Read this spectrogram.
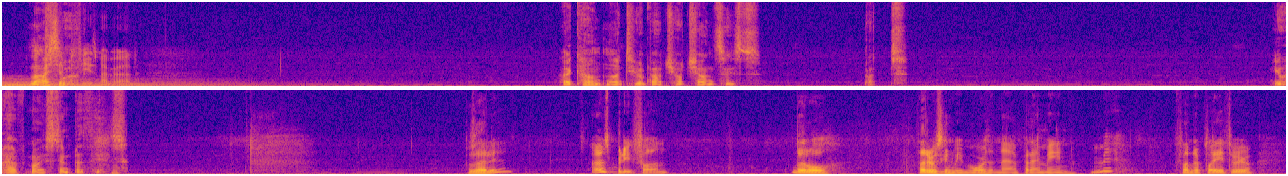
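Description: A young man talks into a headset microphone, close and in short bursts.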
